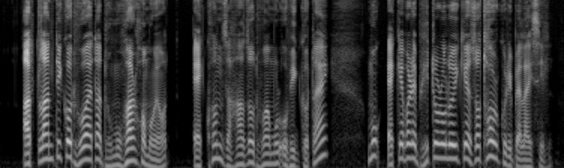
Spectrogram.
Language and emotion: Assamese, surprised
